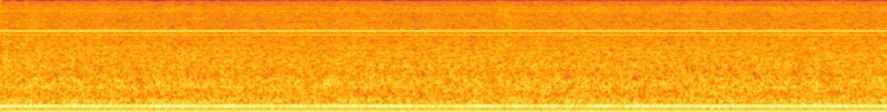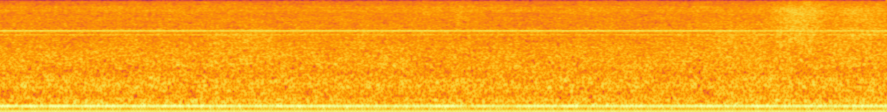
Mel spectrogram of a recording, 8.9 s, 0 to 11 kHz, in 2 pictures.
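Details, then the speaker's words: Home air conditioner just switched on, 82°F outside: steady low hum with a thin constant high-pitched whine riding above it. "can you guys hear that just like this high pitched wine can you hear the high-pitched wine"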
